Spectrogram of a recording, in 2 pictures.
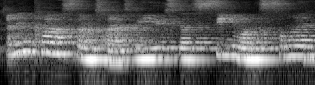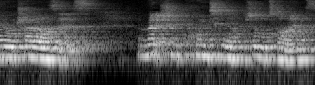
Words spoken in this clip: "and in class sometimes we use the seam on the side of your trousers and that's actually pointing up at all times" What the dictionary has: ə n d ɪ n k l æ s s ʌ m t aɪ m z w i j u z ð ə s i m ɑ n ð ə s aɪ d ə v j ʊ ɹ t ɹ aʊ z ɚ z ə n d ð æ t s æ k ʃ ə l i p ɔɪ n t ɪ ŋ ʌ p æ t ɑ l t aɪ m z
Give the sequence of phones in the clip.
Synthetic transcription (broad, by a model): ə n ɪ n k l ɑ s s ʌ m t aɪ m z w i j u z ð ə s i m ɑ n ð ə s aɪ d ə v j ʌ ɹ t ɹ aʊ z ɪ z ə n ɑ k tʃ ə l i p ɔɪ n t ɪ ŋ ʌ p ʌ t ɑ l t aɪ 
